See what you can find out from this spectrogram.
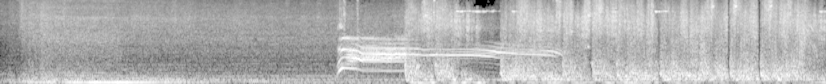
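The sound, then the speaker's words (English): A low rumble gives way to a loud metallic screech, then sharp gunshots crack out in quick succession over a noisy, roaring background, fired from a gun beside a steaming train on a railway, with no talking. “Roster raises his gun.”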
